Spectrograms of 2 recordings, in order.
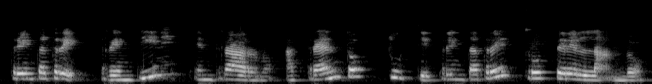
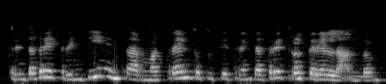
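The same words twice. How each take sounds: First: It is read at a slow pace. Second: It is read at a fast pace. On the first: "I'm going to read it a little bit slower" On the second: "I'm gonna try it"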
